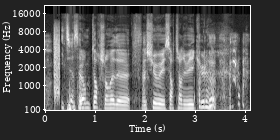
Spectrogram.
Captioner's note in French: rire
